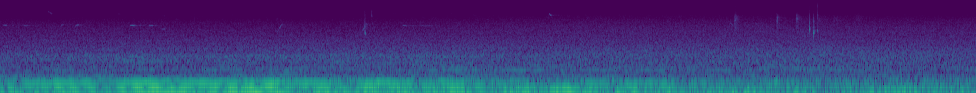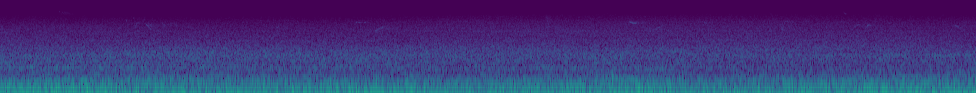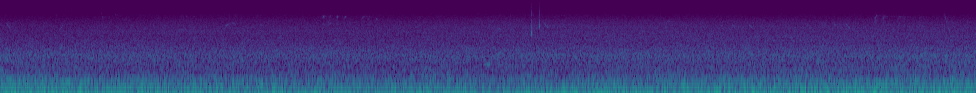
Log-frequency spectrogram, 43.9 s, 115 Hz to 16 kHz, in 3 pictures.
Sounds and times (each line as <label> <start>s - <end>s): southwesterly winds through tree crowns 0.0s - 21.5s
